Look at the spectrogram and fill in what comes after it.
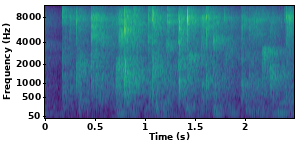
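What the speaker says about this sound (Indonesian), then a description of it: "beri tepuk tangan dulu." Students in a school classroom clapping together during a teaching-practice lesson, in a series of rhythmic bursts of applause about half a second apart, moderately loud in a roomy space.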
